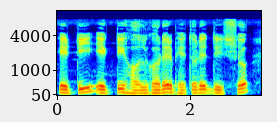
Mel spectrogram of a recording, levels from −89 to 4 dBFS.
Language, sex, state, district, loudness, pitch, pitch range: Bengali, male, Karnataka, Bangalore, -17 LUFS, 125 Hz, 115-135 Hz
